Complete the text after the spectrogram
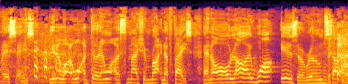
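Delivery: Cockney sliding into slow sing-song; bad Cockney. Shown as a demonstration. Actor failing at a dialect session, hammed-up Cockney turning musical-theatre. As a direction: attempt Cockney, drifting into Eliza Doolittle. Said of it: "trying to play somebody Cockney".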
